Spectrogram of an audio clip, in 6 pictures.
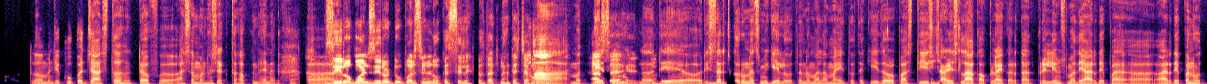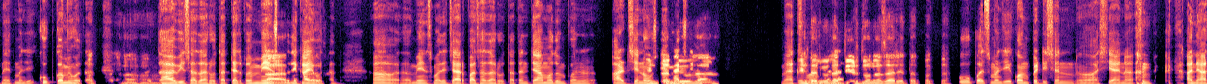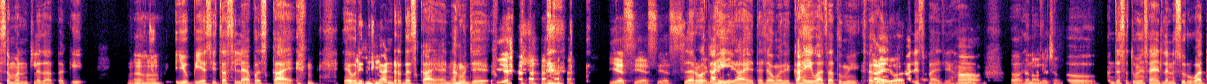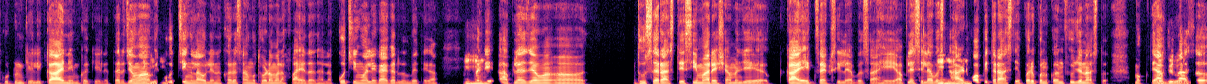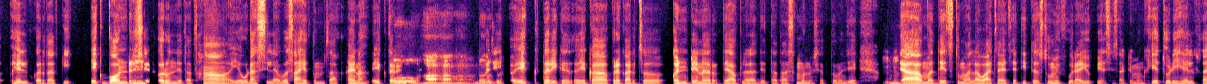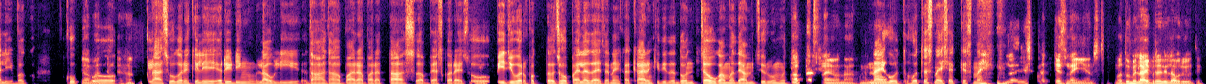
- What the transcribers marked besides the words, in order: static; other background noise; unintelligible speech; laughing while speaking: "सिलेक्ट होतात ना त्याच्यामध्ये"; tapping; in English: "प्रिलिम्समध्ये"; unintelligible speech; in English: "इंटरव्ह्यूला"; in English: "इंटरव्ह्यूला"; chuckle; other noise; in English: "सिलॅबस"; chuckle; in English: "एव्हरीथिंग अंडर द स्काय"; chuckle; laughing while speaking: "याह"; distorted speech; in English: "एक्झॅक्ट सिलेबस"; in English: "सिलेबस हार्ड कॉपी"; in English: "सिलॅबस"; in Hindi: "क्या बात है!"; in English: "रूम"; chuckle; unintelligible speech
- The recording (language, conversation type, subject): Marathi, podcast, पुन्हा सुरुवात करण्याची वेळ तुमच्यासाठी कधी आली?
